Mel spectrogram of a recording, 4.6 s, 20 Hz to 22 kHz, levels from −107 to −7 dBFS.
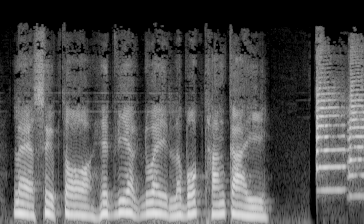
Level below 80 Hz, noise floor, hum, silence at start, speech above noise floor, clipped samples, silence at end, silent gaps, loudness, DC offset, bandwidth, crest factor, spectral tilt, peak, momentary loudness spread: -56 dBFS; -65 dBFS; none; 0.15 s; 41 dB; under 0.1%; 0 s; none; -25 LUFS; under 0.1%; 14.5 kHz; 18 dB; -5.5 dB/octave; -8 dBFS; 4 LU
